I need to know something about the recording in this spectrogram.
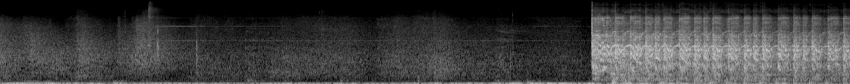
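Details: Yamaha R1 race bike after rebuild, oil being topped up, about halfway on sight glass: quiet, then loud rapid even starter churn with no firing, cranking without fuel to prime oil; normal.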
